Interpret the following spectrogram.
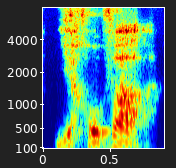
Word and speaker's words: Yehovah: example, if you'll notice, you often use the consonantal pronunciation, Yehovah, okay? But the priestly pronunciation was a vowel intonation, Yahweh. And people want to fight, but actually both were correct.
